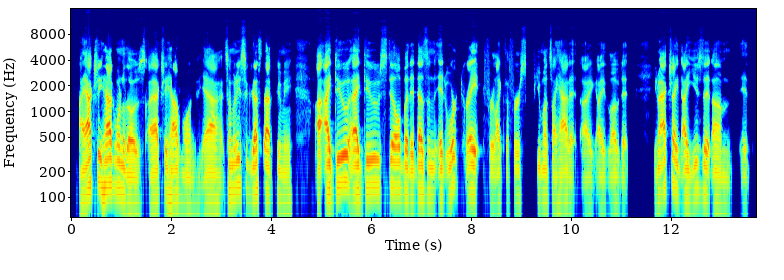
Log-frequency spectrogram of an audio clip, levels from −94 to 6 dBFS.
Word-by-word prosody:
I - - 0
actually 150 -3 +4
had 140 +1 +6
one 135 -3 0
of - - -2
those, 90 -4 +1
I 95 - +1
actually 105 +3 0
have 105 -1 +1
one, 90 -3 -7
yeah, 95 +1 -1
somebody 125 +4 -3
suggested 125 0 0
that 120 - +5
to 105 - -7
me. 95 +1 -10 0.5
I 120 - +6
I - - +8
do 150 +6 +2
I 120 0 +7
do 135 +4 -3
still, 130 -1 +1
but 115 -4 +1
it 105 -1 -2
doesn't 115 -2 0
it 110 -2 -1
worked 125 +8 -2
great 125 +7 +1
for 100 0 -7
like 95 0 -4
the - - -9
1st 110 -2 -8 0.2
few 115 - -9
months 105 -1 -6
I - - -3
had - - -1
it, - - -6
I 85 0 -6
I 90 0 -5
loved 90 0 -7
it, - - -8 0.5
you - - -13
know, - - +1
actually, 125 - +1
I - - +2
I - - +3
used 120 +4 -7
it, 120 - 0
um, 90 -5 -5 0.2
it 90 0 -13
110 Hz, 220 wpm, -22 LUFS, 95-125 Hz, 0.5 s, I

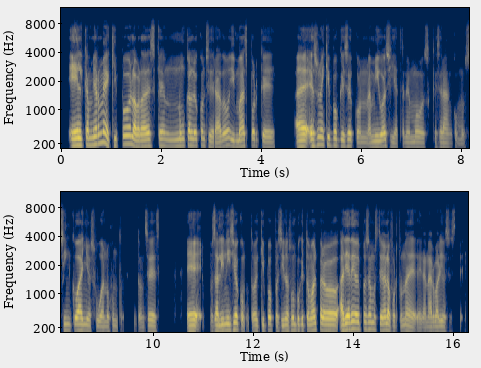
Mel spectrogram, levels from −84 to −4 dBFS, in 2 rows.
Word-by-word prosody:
El 160 +1 +7
cambiarme 185 +7 +2
de - - +6
equipo, 195 +5 -1
la 185 - +6
verdad 140 +1 +4
es 150 - -6
que 160 0 -3
nunca 150 +2 -3
lo 160 -1 +2
he - - -6
considerado, 145 0 -3
y 145 -3 -3
más 140 +2 -1
porque, 125 -6 -5 0.4
eh, 140 +1 +7
es 150 0 +3
un 180 0 0
equipo 165 -3 -2
que 145 -1 -3
hice 150 +2 -1
con 120 -4 -8
amigos 130 +5 -1
y - - -13
ya 110 -2 -9
tenemos, 120 0 -9
¿qué 115 - -20
serán? 115 -2 -8
como 105 -1 -17
5 145 +2 -1
años 140 -3 0
jugando 115 -2 -5
juntos, 125 -2 -15 0.2
entonces, 120 +2 -6 0.5
eh, 485 0 +4
pues, - - -9
al 130 0 +3
inicio 145 +3 +1
como - - -7
todo 130 - -5
equipo 130 +3 -3
pues 120 - -7
sí 125 - -4
nos 135 -1 -1
fue 145 - 0
un - - -8
poquito 140 0 -3
mal 150 +2 +2
pero 135 -1 +4
al 135 - +4
día 160 +2 +8
de 175 +1 +4
hoy 170 - +5
pues 165 0 -6
hemos 165 -3 -3
tenido 150 0 +2
la - - +4
fortuna 125 +2 -6
de 115 - -2
de - - -8
ganar 110 +2 -5
varios, 115 -1 -5
este, 435 - -21
140 Hz, 230 wpm, -23 LUFS, 120-155 Hz, 0.5 s, día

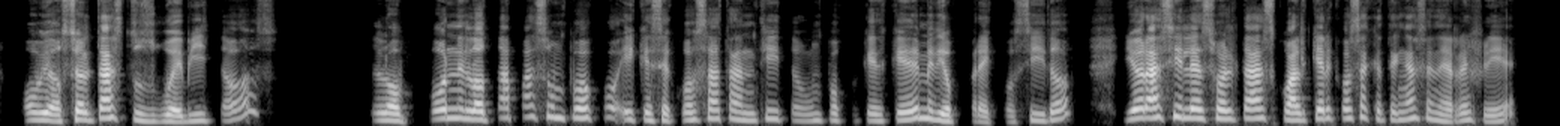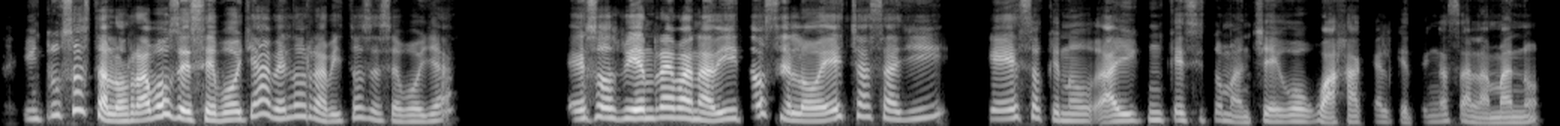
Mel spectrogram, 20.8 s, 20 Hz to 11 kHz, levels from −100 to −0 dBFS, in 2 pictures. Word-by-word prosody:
obvio, 190 -3 +1
sueltas 210 +7 +4
tus 180 -5 -6
huevitos, 170 - -4 0.6
lo 180 -3 0
pones, 235 +1 0
lo 210 -1 +4
tapas 250 +6 -8
un 260 -3 -4
poco 250 +2 -3
y 205 - -5
que 190 - -5
se 180 -2 -4
cueza 200 +5 -3
tantito, 200 -3 -6
un 180 +2 -11
poco, 175 -1 -12
que 175 -1 -6
quede 195 +6 0
medio 195 -9 +1
precocido. 170 - -8 0.3
Y 220 - -2
ahora 245 +1 +7
sí 275 - -1
le 240 -1 +3
sueltas 230 +1 +1
cualquier 195 +3 +1
cosa 235 +4 -5
que 210 - -11
tengas 210 +5 -5
en 200 - -6
el 155 - -2
refri, 180 -5 -6
eh. 175 - -8 0.4
Incluso 300 - -2
hasta 440 - +6
los 170 0 +4
rabos 245 - +6
de - - +7
cebolla, 205 - +2
a - - +2
ver 230 0 0
los 290 -1 -3
rabitos 210 +5 -3
de 200 - -7
cebolla, 160 - -5 0.8
esos 245 +3 +2
bien 235 +1 +8
rebanaditos, 235 - +5
se 200 - 0
lo 170 -2 +2
echas 280 - 0
allí, 230 - -4 0.3
queso 235 +3 -1
que 190 - -8
no 175 -1 -6
ahí 175 +2 0
un 200 -1 -7
quesito 190 0 -9
manchego, 155 +1 -6
Oaxaca, 145 0 -3
el 145 - -18
que - - -16
tengas 155 +3 -17
a 150 - -6
la 130 - -8
mano, 135 +2 -6
200 Hz, 195 wpm, -23 LUFS, 175-240 Hz, 0.8 s, bien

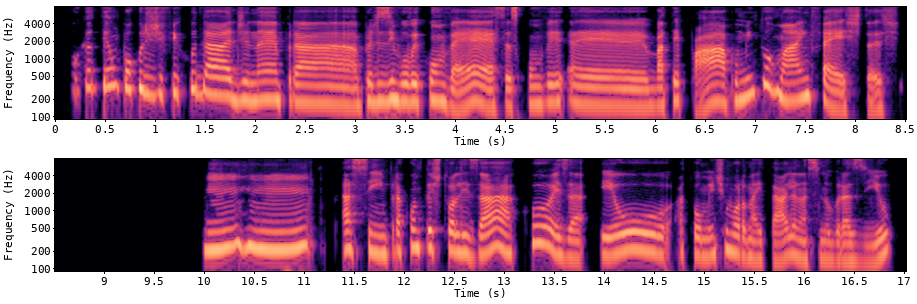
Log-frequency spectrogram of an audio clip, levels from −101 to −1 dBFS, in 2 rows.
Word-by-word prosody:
Porque 320 - -7
eu - - -2
tenho 335 +2 0
um 345 - -1
pouco 305 -1 +3
de 240 -2 -1
dificuldade, 245 -5 +2
né, 200 +1 0
pra 175 -4 0
pra 190 - -1
desenvolver 185 0 +2
conversas, 165 -4 0
conver 170 +2 -4
eh, 155 -3 -1
bater 155 +5 -1
papo, 180 0 +3
me 220 +4 +1
enturmar, 250 - +2
em 230 - +2
festas. 140 - -4 1.6
Uhum. 225 +1 +3 0.3
Assim, 215 -3 -1
pra 210 +3 -2
contextualizar 215 -2 +1
a - - -13
coisa, 185 - -1 0.2
eu 195 +1 +2
atualmente 175 +5 -6
moro 190 -5 -1
na 150 -2 -5
Itália, 145 +4 -3
nasci 150 -1 -7
no 140 -1 -8
Brasil. 135 +6 -5
190 Hz, 120 wpm, -24 LUFS, 165-225 Hz, 1.6 s, pouco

